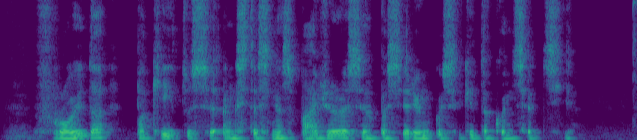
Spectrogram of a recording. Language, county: Lithuanian, Vilnius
